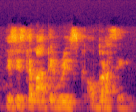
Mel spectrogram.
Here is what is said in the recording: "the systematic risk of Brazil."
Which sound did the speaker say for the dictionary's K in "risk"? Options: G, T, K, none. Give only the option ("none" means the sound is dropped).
K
